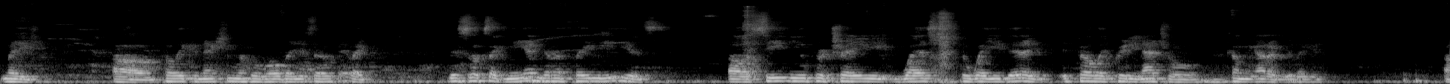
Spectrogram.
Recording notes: Recorded live at the Sunrise City Comic Con, FanCor hosted a Q&A.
